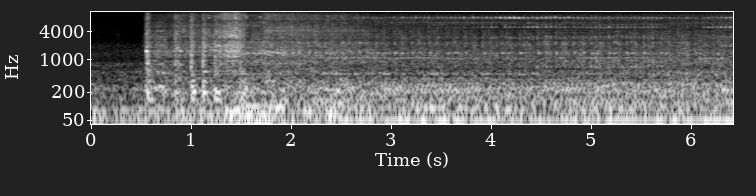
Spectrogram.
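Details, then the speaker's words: Volkswagen Passat that had shaken and stalled, no engine fault codes found, restarted after work: catches after a short crank and settles to a steady idle, revs slightly raised with no hunting; running clean now. "Абороты кішкене көтерілді. Аборотанда ойнап тұрған жоқ."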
